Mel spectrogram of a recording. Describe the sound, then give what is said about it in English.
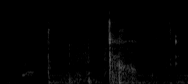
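Chewing with a few sharp, crunchy clicks and soft wet mouth sounds, quiet and irregular over a couple of seconds, no talking. “Let's eat this together.”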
